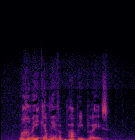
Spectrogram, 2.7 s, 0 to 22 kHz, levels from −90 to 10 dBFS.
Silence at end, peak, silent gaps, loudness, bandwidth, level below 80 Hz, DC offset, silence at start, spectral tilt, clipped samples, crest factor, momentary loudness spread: 0.55 s; -20 dBFS; none; -34 LUFS; 13.5 kHz; -56 dBFS; under 0.1%; 0.4 s; -6 dB/octave; under 0.1%; 16 dB; 6 LU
